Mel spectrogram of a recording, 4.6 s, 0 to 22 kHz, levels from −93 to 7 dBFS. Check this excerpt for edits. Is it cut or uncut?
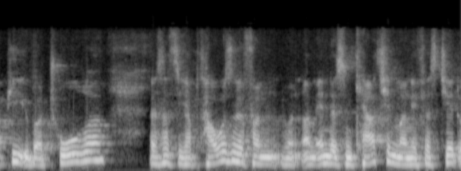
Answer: uncut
